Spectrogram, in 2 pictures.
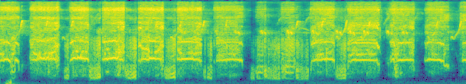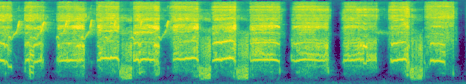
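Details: Lesser bandicoot rat calling from inside a trap cage in rice paddies at Na Lao, Nong Khu Phai, recorded live as a lure sound: steady series of shrill, nasal squeals with clear harmonics, each short burst separated by brief pauses, close and dominant.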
